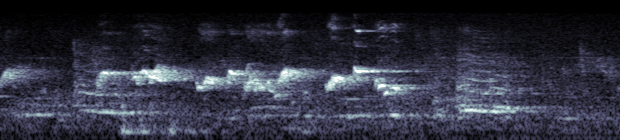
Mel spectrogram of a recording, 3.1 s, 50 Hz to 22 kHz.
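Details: Decoy red-whiskered bulbul during bird trapping at Ba Thá on 17 December 2016, described as quick-beaked and changing its voice: a rapid, loud run of chirpy, warbling notes rising and falling, with short varied syllables packed closely together.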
